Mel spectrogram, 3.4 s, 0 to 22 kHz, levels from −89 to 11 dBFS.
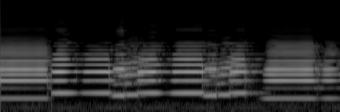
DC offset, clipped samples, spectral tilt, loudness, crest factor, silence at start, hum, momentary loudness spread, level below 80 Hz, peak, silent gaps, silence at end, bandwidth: under 0.1%; under 0.1%; -0.5 dB/octave; -35 LUFS; 12 dB; 0 s; none; 4 LU; -84 dBFS; -24 dBFS; none; 0 s; 11.5 kHz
